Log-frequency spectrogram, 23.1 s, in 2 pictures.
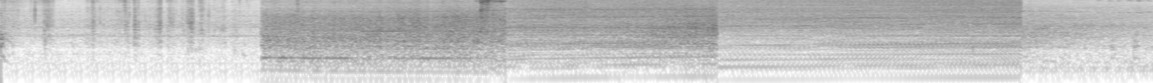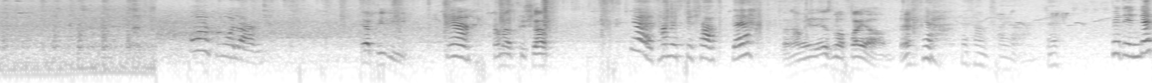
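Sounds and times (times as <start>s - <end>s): vehicle engine running: 0.2s - 13.1s.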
